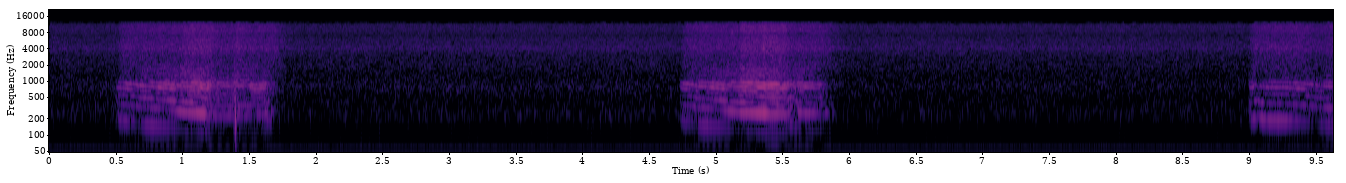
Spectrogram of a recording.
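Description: Soft, buzzing snores with a rising-falling tone, about three in ten seconds, over steady room hiss; ordinary snoring.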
